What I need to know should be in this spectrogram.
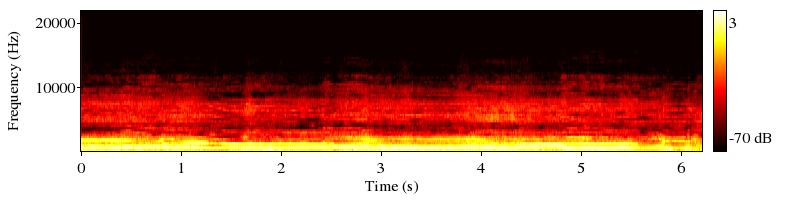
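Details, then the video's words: Several dogs howling loudly together, overlapping sustained tones at different pitches forming a continuous chorus, with wavering and sliding notes and a rising glide near the end. "PERROS AULLANDO (FUERTE) 🐶 Sonidos de Perros Aullando"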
